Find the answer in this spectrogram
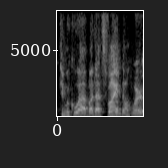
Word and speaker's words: Timucua: Timucua, but that's fine. Don't worry about it. Timucua, that's Yeah.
